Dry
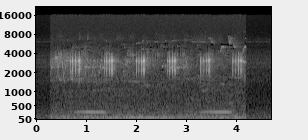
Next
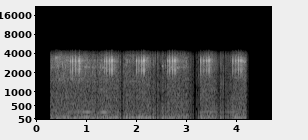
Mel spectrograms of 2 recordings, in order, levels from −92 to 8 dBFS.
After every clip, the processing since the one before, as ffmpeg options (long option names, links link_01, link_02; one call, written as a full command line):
ffmpeg -i in.wav -af "bandreject=frequency=141.2:width_type=h:width=4,bandreject=frequency=282.4:width_type=h:width=4,bandreject=frequency=423.6:width_type=h:width=4,bandreject=frequency=564.8:width_type=h:width=4,bandreject=frequency=706:width_type=h:width=4,bandreject=frequency=847.2:width_type=h:width=4,bandreject=frequency=988.4:width_type=h:width=4,bandreject=frequency=1129.6:width_type=h:width=4,bandreject=frequency=1270.8:width_type=h:width=4,bandreject=frequency=1412:width_type=h:width=4,bandreject=frequency=1553.2:width_type=h:width=4,bandreject=frequency=1694.4:width_type=h:width=4,bandreject=frequency=1835.6:width_type=h:width=4,bandreject=frequency=1976.8:width_type=h:width=4,bandreject=frequency=2118:width_type=h:width=4,bandreject=frequency=2259.2:width_type=h:width=4,bandreject=frequency=2400.4:width_type=h:width=4,bandreject=frequency=2541.6:width_type=h:width=4,bandreject=frequency=2682.8:width_type=h:width=4,bandreject=frequency=2824:width_type=h:width=4,bandreject=frequency=2965.2:width_type=h:width=4,bandreject=frequency=3106.4:width_type=h:width=4,bandreject=frequency=3247.6:width_type=h:width=4,bandreject=frequency=3388.8:width_type=h:width=4,bandreject=frequency=3530:width_type=h:width=4,bandreject=frequency=3671.2:width_type=h:width=4,bandreject=frequency=3812.4:width_type=h:width=4,bandreject=frequency=3953.6:width_type=h:width=4,bandreject=frequency=4094.8:width_type=h:width=4,bandreject=frequency=4236:width_type=h:width=4,bandreject=frequency=4377.2:width_type=h:width=4,bandreject=frequency=4518.4:width_type=h:width=4,aresample=8000,acrusher=bits=5:mix=0:aa=0.5,aresample=44100" out.wav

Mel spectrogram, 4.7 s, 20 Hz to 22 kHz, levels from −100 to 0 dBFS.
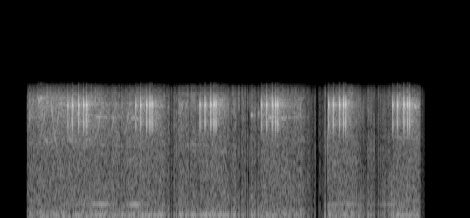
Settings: ffmpeg -i in.wav -af anull out.wav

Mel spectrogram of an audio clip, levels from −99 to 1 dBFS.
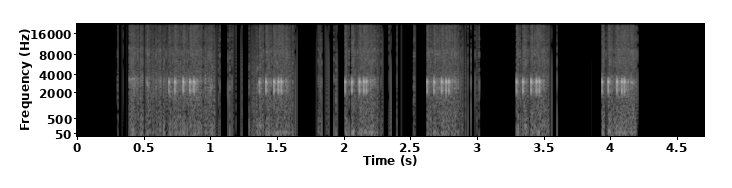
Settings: ffmpeg -i in.wav -af "acrusher=bits=4:mix=0:aa=0.000001,agate=range=-33dB:threshold=-46dB:ratio=3:detection=peak,volume=-9dB" out.wav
